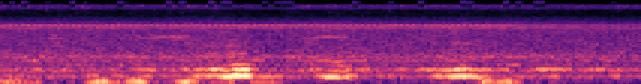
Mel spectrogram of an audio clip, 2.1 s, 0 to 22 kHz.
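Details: Short burst of honey bee buzzing at a honey harvest in Bener Meriah, Aceh, Indonesia, 5 June 2023, within Gayo Arabica coffee gardens; a low steady hum swelling slightly, over soft rhythmic thumps.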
